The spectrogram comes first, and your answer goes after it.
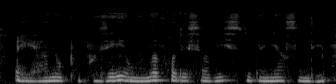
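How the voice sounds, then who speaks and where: A woman's fairly slow, somewhat breathy voice, dark and mellow in tone, with monotone, flat intonation. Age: 30s. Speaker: social worker seeking a job. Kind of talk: video self-presentation. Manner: halting, many hesitations.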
